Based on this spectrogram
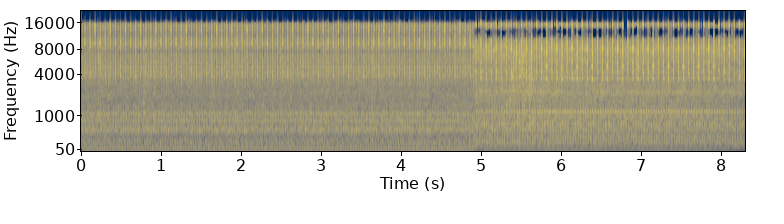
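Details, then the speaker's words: Audi A6 C8 3.0 TDI third-gen diesel after camshaft sprocket replacement: even idle with a steady regular beat, no rattle or knock; engine noise sorted out. "okay guys so that's the A6 gone uh the owner was pretty much happy because the noise was all s out so that's fine"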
